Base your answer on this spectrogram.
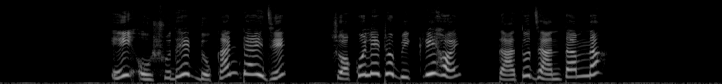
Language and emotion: Bengali, surprised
